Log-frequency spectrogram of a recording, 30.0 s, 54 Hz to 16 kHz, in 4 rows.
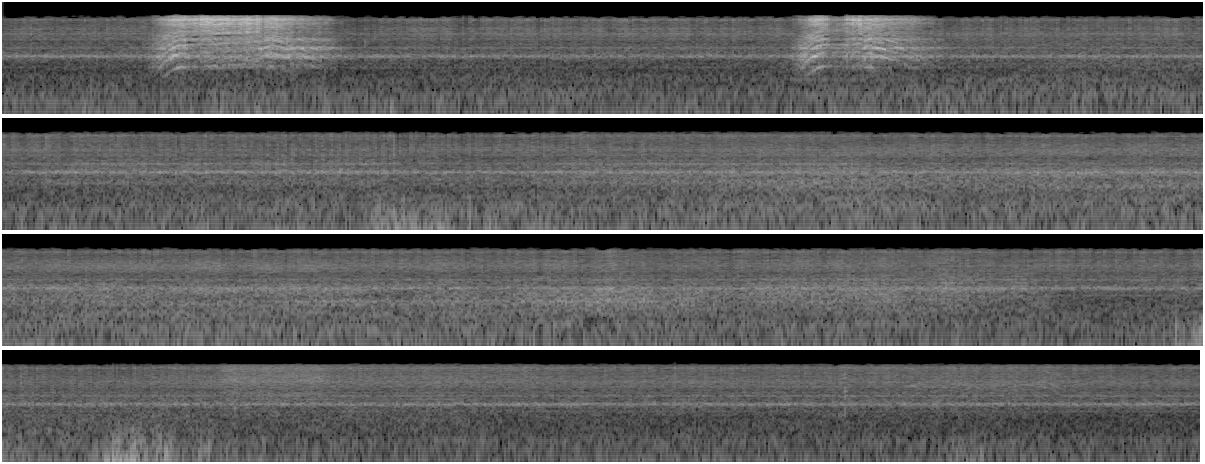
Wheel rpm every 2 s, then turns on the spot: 50, 0, 30, 0, 20, 10, 10, 0, 0, 0, 10, 0, 0, 0, 0.
8-14 20-22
